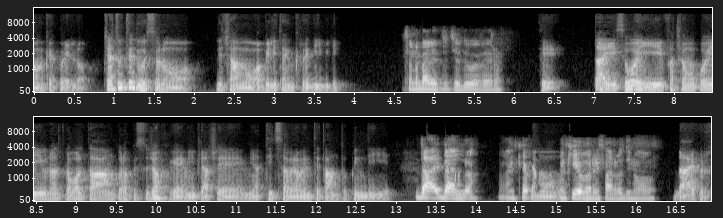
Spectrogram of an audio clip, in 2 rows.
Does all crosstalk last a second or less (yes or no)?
yes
